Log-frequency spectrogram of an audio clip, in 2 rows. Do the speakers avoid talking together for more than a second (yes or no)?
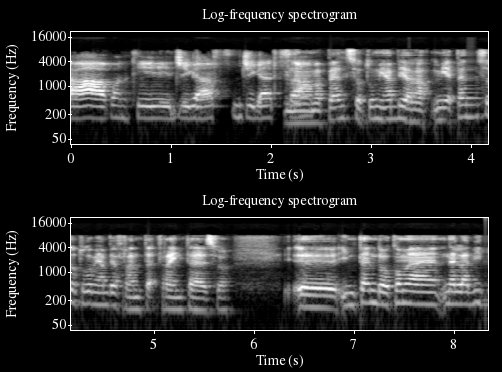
yes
